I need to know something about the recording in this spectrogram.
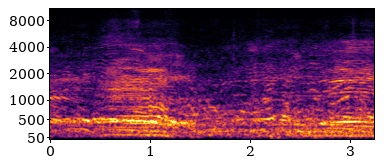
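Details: Heifer calves at Aftabganj cattle market on 16 May 2026, where a Faridpur farmer bought 37 of them; drawn-out mid-pitched mooing rises and falls twice amid loud chatter and crowd noise.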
